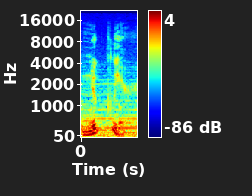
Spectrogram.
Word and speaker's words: nuclear: a n nuclear nuclear it's pronounced nuclear 5 Millie what if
